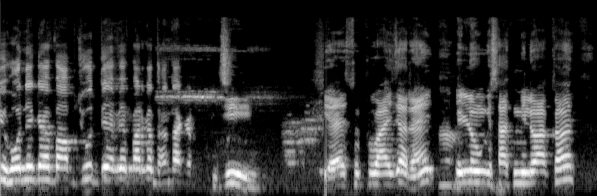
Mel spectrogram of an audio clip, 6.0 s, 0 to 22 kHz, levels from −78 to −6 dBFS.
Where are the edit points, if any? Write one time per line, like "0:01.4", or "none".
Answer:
0:03.2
